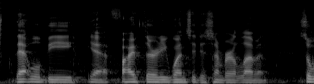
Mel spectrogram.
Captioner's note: none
